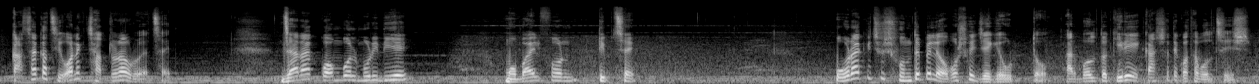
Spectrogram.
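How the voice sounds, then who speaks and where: A man's voice: sits high, big pitch swings, a little slow, vocal fry, long pauses, noisy background. A man narrating a scripted first-person ghost story in a dramatic way.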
